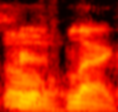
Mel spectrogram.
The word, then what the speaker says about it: CRSBLK: Like, because you spell it CRSBLK, but it's pronounced Chris Black.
